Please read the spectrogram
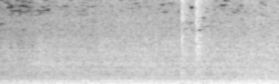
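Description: Over-the-range microwave oven running: a steady low electrical hum with fan noise, growing slightly louder.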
